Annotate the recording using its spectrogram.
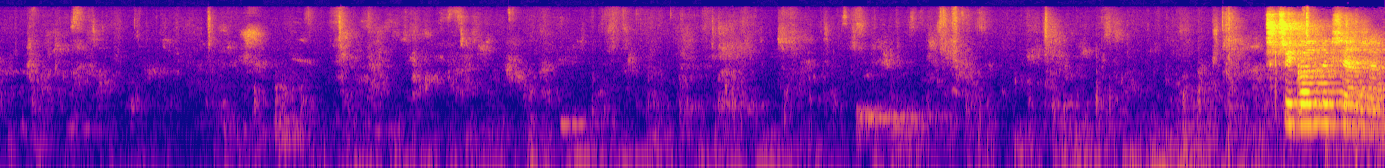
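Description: A crowd of adults and children murmurs and chatters in a large echoing church.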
